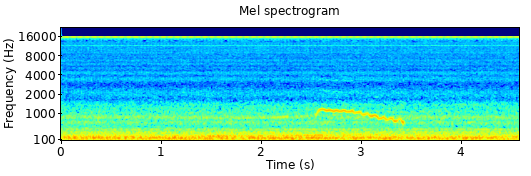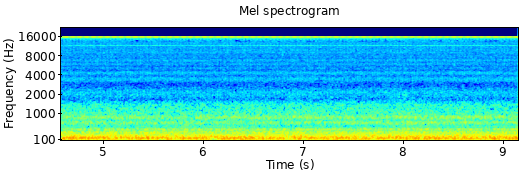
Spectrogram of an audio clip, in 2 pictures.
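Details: Female eastern screech owl trilling from her nest box in the evening, 25 January 2015, shortly before leaving: one quavering call that falls in pitch, then quiet apart from a persistent low rumble.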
